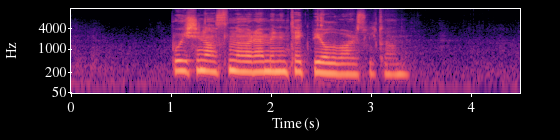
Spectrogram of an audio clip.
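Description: A young woman answers calmly and quietly nearby.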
